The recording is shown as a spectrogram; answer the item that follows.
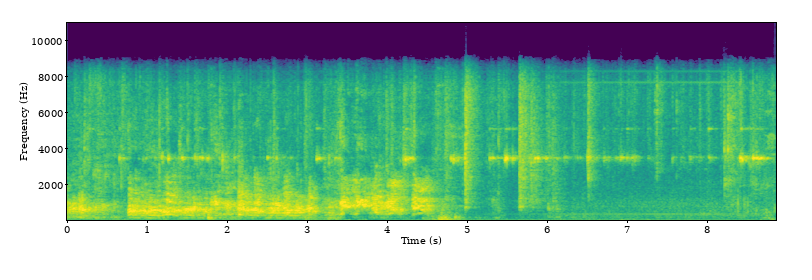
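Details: Labrador Retrievers caught mid-fight on 26 December, with harsh overlapping barks and growls for about five seconds before the scuffle fades into quieter scattered yelps and a faint high tone.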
